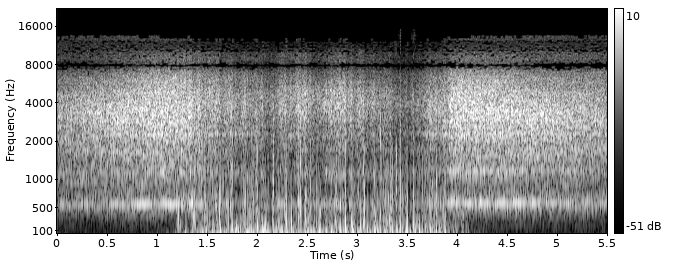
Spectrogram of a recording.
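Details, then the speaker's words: Fossibot F3600 solar power station charging from panels producing over 700 W, up to about 1600 W: loud steady cooling fan rush with a faint whine that swells for a few seconds then eases; fan working hard under heavy charging load, normal. "là ça ventile grave ça ventile énormément là on produit plus que 700 W"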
